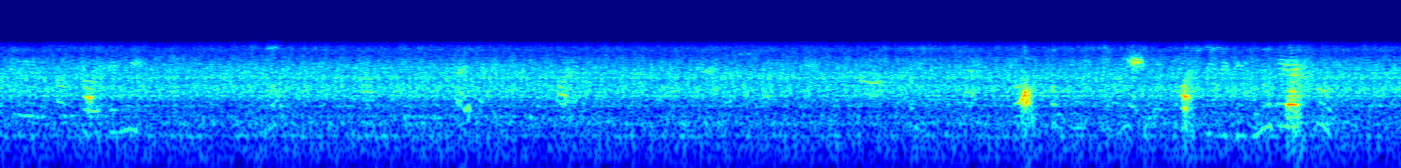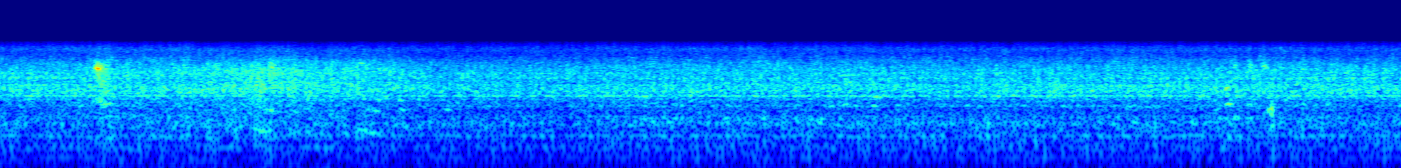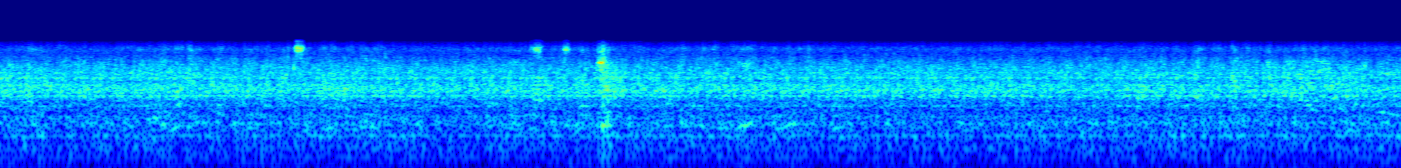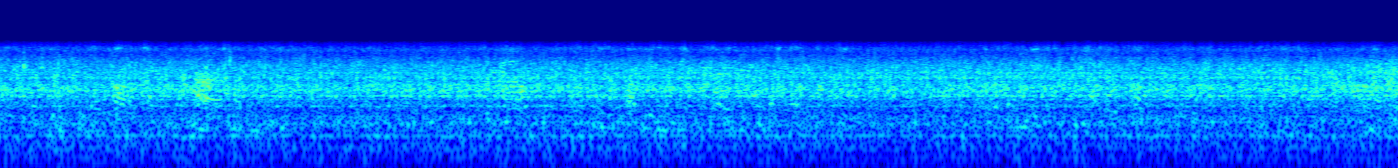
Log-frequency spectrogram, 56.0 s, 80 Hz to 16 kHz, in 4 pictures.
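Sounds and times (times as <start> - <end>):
vehicle engine idling: 0.0 - 56.0.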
